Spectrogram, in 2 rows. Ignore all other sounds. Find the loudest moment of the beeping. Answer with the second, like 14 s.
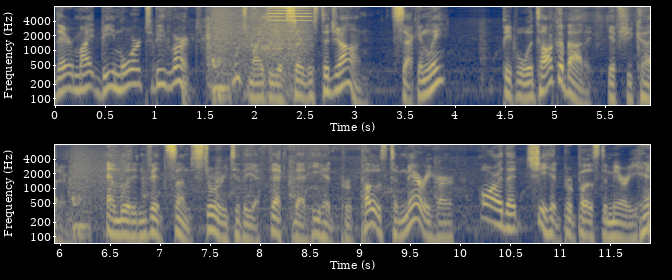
2 s.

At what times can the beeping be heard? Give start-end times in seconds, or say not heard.
1.6-2.6, 6.1-6.8.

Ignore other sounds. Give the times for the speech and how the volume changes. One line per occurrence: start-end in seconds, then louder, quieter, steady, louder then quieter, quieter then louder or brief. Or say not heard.
0.0-11.8 steady.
